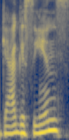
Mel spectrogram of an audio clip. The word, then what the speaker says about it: Gagosian: That's not how you say it, Gagosian's studio space uh, below his home in Venice, California.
